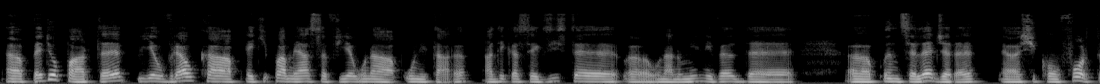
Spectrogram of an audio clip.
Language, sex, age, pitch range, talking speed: Romanian, male, 50-69, 120-140 Hz, 120 wpm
